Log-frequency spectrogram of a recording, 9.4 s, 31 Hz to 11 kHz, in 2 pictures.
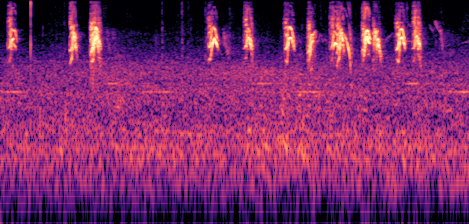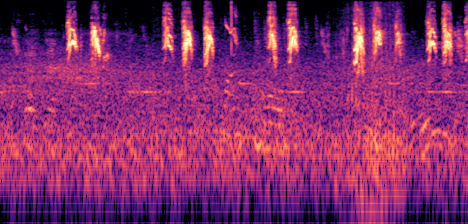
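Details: Sparrows taking food from a hand at a Tenmangu shrine, April 2023: crisp, high single chirps repeated irregularly, sometimes in quick pairs or triplets, over a quiet background.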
